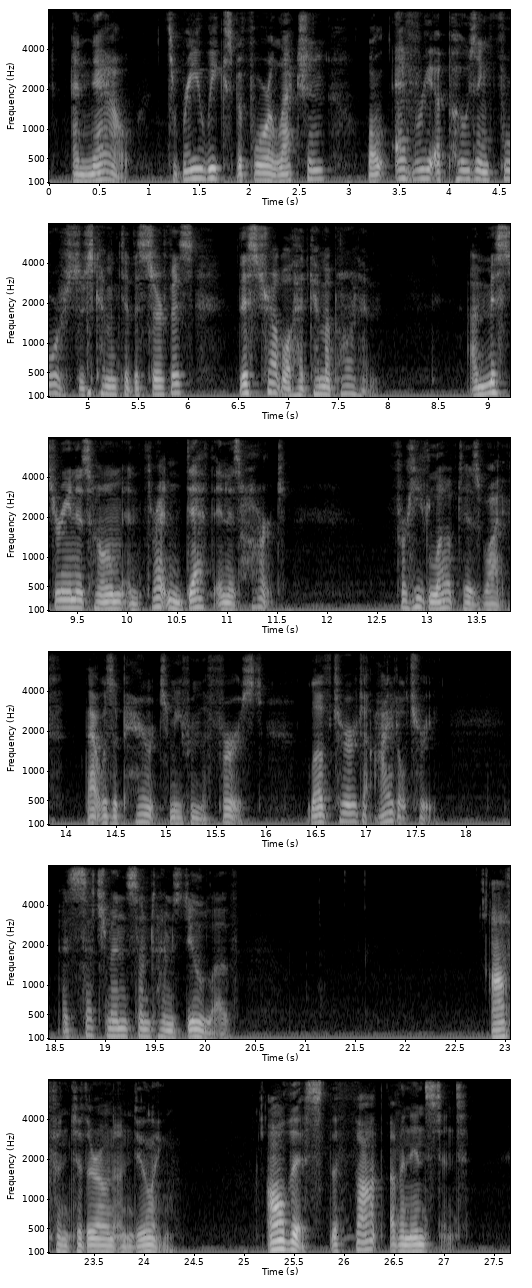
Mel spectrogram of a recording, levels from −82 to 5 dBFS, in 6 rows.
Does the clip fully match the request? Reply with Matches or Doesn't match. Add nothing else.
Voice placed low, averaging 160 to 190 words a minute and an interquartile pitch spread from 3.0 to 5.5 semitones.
Doesn't match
